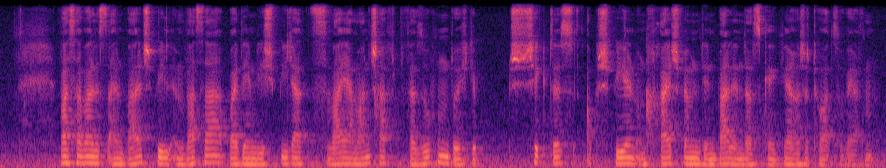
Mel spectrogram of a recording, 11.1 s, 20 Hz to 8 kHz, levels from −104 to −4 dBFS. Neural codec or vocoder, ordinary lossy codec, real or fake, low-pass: none; none; real; 7.2 kHz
